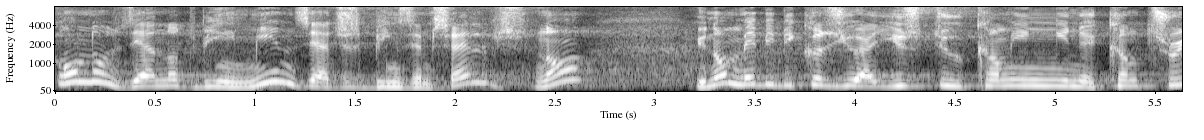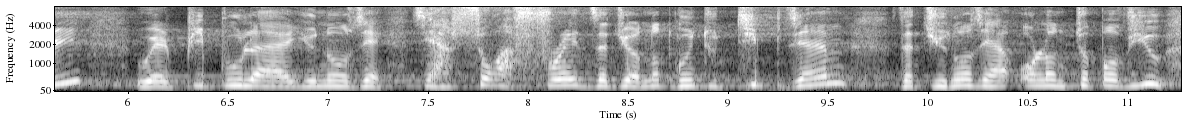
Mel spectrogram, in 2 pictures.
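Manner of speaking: put-on French accent, explaining patiently; lightly imitated Frenchwoman's accent; French woman. Frenchwoman defending her countrymen to comedian, French accent. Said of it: "a French woman".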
